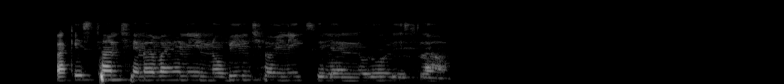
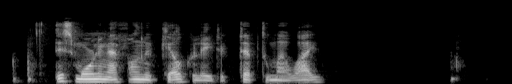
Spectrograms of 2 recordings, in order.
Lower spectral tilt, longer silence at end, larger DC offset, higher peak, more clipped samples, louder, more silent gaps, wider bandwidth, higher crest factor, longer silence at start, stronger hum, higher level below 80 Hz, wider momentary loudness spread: second, -3 dB/octave vs -5 dB/octave; first, 3.35 s vs 0.55 s; neither; second, -12 dBFS vs 0 dBFS; neither; second, -39 LUFS vs -19 LUFS; second, none vs 4.08-4.49 s; about the same, 8 kHz vs 8 kHz; first, 28 dB vs 20 dB; first, 0.55 s vs 0.15 s; neither; second, -82 dBFS vs -60 dBFS; first, 15 LU vs 12 LU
